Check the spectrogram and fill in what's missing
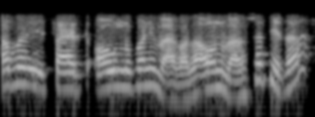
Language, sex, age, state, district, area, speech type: Nepali, male, 30-45, West Bengal, Jalpaiguri, rural, conversation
